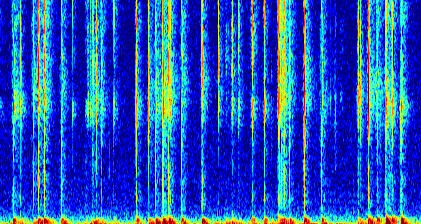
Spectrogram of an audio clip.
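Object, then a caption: Wire champagne muselet with metal cap. A small wire champagne cork cage with a round metal cap, held in the fingers, is tapped and scratched with long nails. The result is a quiet, rapid run of light clicking taps with bright, sharp ticks over a soft low thump, each dying away almost at once.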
